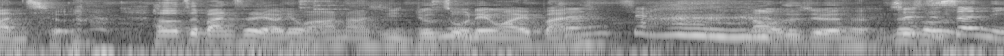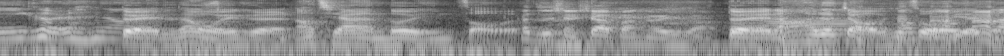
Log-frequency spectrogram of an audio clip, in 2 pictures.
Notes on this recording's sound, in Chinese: 錄音地點： 印度咖哩吧 - Curry Lounge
